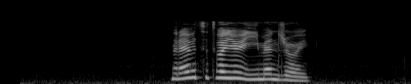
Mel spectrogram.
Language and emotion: Russian, positive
